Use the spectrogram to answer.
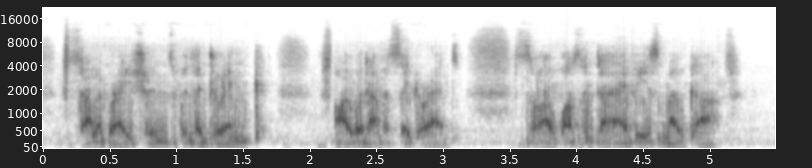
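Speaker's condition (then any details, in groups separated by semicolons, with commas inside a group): Laryngectomy after larynx cancer; larynx cancer recurred, laryngectomy, voice box removed; cancer-free, ongoing rehabilitation, about six years since diagnosis; voice change was early symptom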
